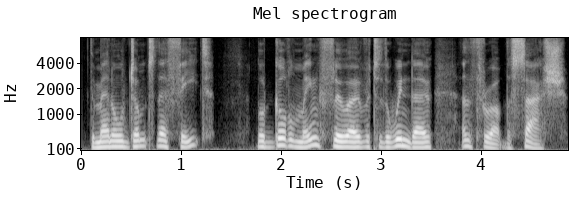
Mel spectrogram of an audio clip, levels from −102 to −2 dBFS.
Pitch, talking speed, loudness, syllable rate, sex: 140 Hz, 235 wpm, -17 LUFS, 6.1 syllables/s, male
